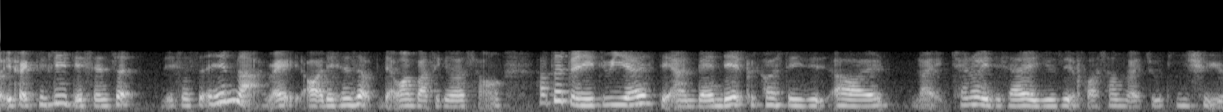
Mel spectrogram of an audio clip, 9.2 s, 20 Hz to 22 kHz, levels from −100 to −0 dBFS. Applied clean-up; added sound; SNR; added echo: none; none; none; none.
